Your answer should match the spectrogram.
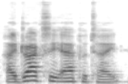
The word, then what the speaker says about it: hydroxyapatite: type yeah let me let me phonetically write it here so high is high drops like appetite right something like that but you get it right so hydroxyapatite is calcium phosphate it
